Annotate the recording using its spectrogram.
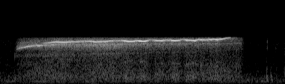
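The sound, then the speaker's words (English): A person whistles an imitation of a bird's call that sounds like a red-winged blackbird: one steady, high-pitched tone lasting about two seconds, gliding slightly upward, fairly loud and heard alone with no talking. “And it makes the same sound as a red-winged blackbird.”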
